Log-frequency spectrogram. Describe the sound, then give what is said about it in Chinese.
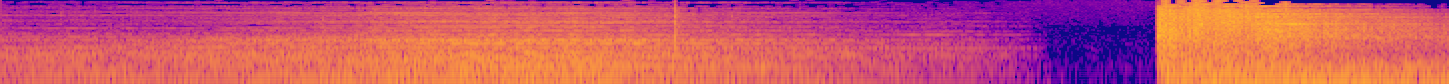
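A car crashing into a concrete roadside wall: a swelling rumble fades to a brief silence, then a sudden loud, harsh crash bursts in and carries on to the end. “车子撞到了路边的水泥墙上”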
